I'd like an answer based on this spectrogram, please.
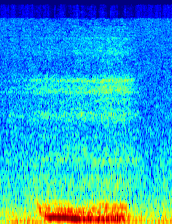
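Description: A single deep, vibrating snore lasting about a second, over background hiss: snoring during sleep.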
